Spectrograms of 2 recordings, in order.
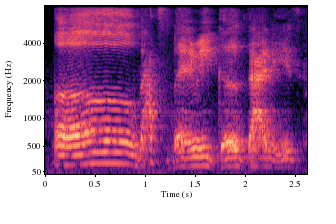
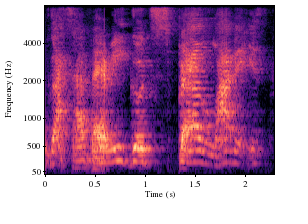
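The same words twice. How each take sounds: First: Low, gloating witch voice; smug witch croon. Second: Low witch voice, pleased with herself; smug witch croon; gloating witch. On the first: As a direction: savour it like a wicked witch. Witch cackling over her spell. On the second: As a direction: purr it like a proud witch. Witch praising her own spell. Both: Acted.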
